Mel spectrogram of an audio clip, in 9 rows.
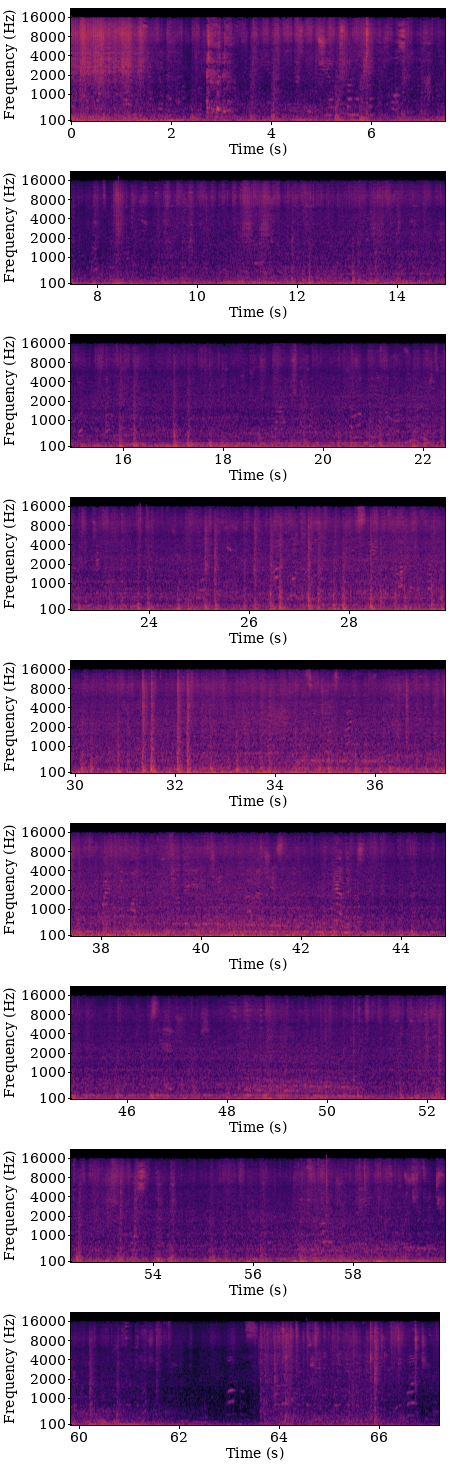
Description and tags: Tram rides over the bridge1
Tram rides over the bridge.
Recorded: 2012-11-05.
bridge, city, noise, town, tram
